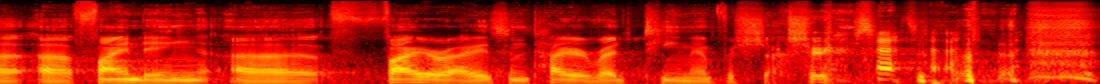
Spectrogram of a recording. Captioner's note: laughs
